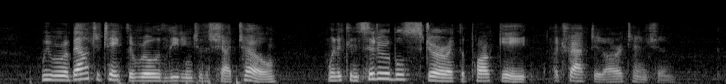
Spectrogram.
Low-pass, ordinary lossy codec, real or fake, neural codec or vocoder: 7.2 kHz; AAC, 32 kbps; fake; codec, 44.1 kHz, 7.8 kbps, Pupu-Codec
